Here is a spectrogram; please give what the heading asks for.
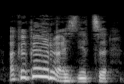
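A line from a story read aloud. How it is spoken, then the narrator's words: Shrill squeal. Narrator (Russian): взвизгнула Лиззи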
